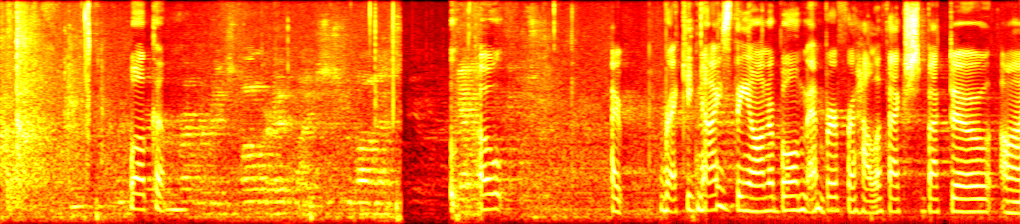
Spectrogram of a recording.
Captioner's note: applause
